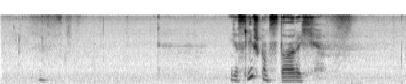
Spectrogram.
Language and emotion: Russian, sad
